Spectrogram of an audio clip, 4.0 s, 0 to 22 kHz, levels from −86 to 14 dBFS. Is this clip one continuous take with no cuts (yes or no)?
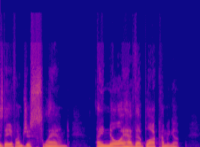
yes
